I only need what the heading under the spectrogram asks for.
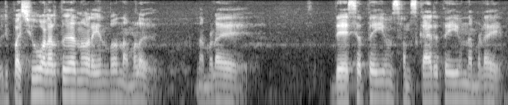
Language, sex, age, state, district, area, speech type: Malayalam, male, 60+, Kerala, Alappuzha, rural, spontaneous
